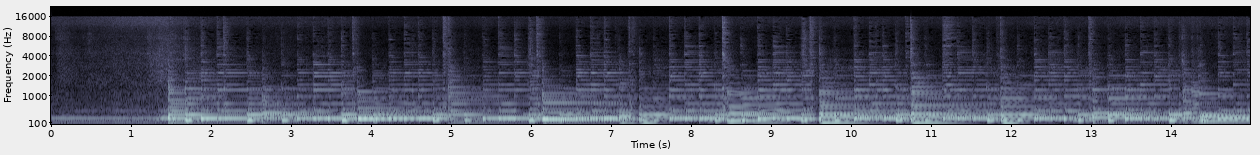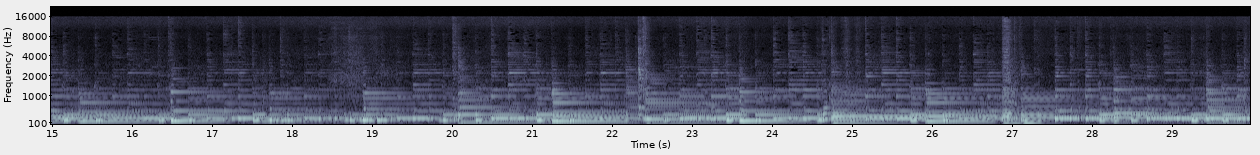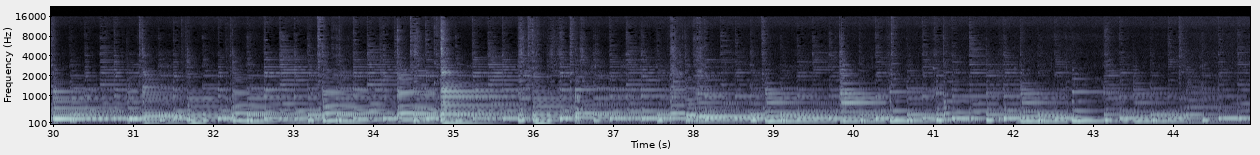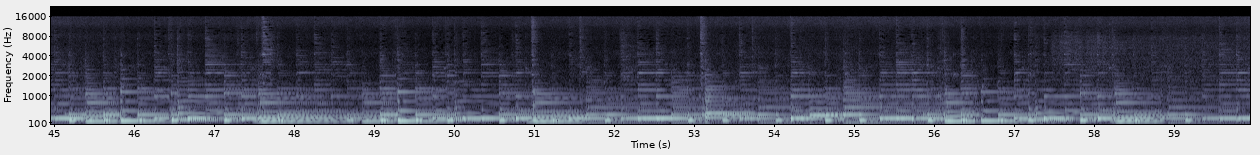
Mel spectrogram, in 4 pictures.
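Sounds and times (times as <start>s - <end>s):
fingerpicked classical guitar: 0.0s - 59.9s.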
